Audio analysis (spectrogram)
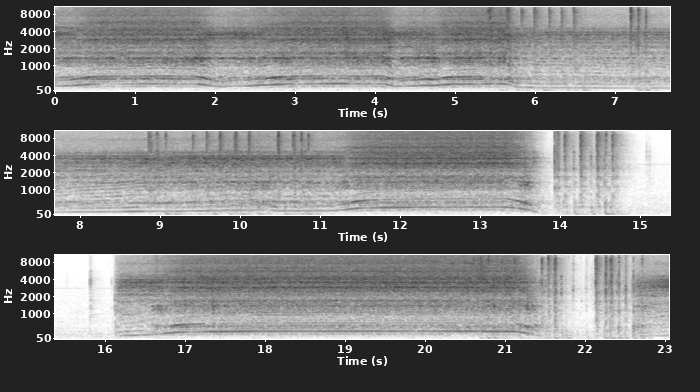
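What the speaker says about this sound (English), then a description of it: "that's still an easier way for me, is the blender." Kitchen blender whirs through ingredients for traditional Liberian GB, a loud motor drone whose pitch rises and dips as the load shifts, cutting out briefly before starting up again at full speed.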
